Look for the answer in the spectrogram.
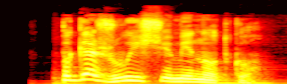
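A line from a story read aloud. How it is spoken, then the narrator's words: Sighing. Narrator (Russian): вздохнула Агафья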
